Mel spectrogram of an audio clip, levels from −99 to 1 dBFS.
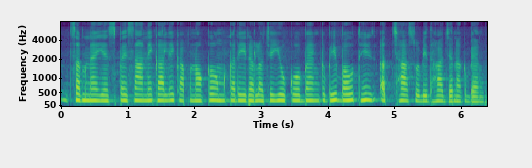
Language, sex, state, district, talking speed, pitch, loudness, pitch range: Angika, female, Bihar, Bhagalpur, 185 wpm, 210 Hz, -19 LUFS, 200-215 Hz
